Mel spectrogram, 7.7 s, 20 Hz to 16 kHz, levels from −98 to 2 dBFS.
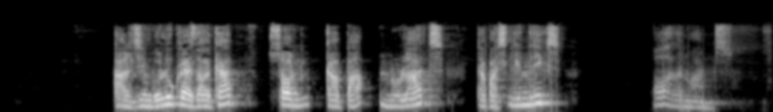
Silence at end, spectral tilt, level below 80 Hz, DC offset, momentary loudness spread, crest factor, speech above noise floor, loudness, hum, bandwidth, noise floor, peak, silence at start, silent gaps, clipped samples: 0.45 s; -4 dB/octave; -60 dBFS; under 0.1%; 19 LU; 20 dB; over 71 dB; -19 LUFS; none; 8.4 kHz; under -90 dBFS; -2 dBFS; 1.15 s; none; under 0.1%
